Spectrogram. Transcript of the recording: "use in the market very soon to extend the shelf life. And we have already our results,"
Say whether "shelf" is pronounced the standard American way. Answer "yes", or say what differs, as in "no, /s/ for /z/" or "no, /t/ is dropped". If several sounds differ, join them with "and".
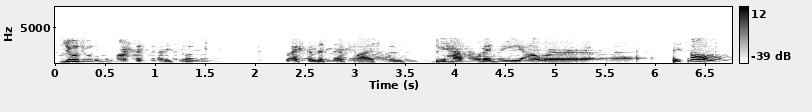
no, /s/ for /ʃ/ and /l/ is dropped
